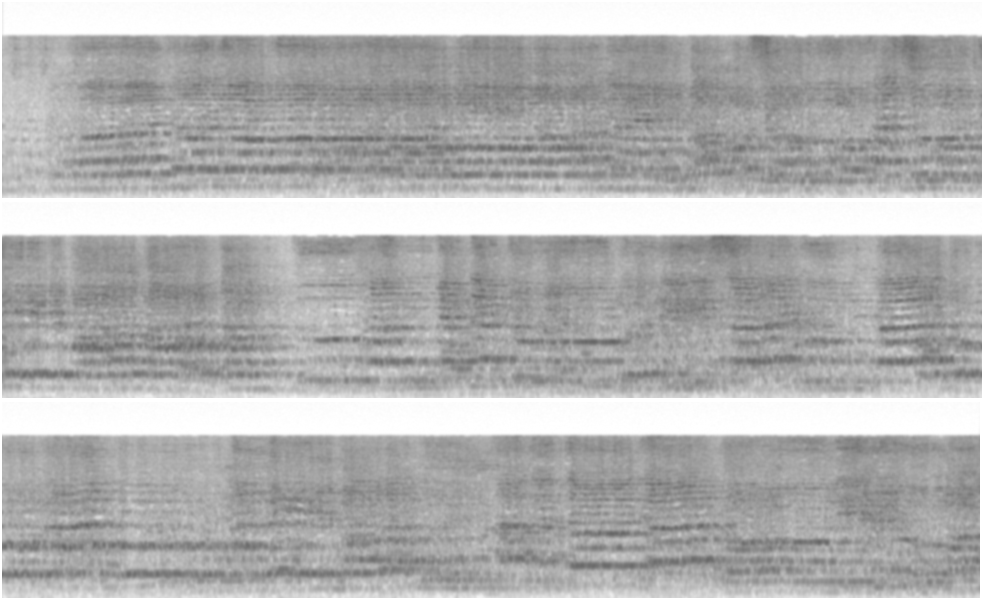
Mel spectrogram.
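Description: Mixed choir of men and women singing in several parts at once, with short breaks between phrases about ten and fourteen seconds in.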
